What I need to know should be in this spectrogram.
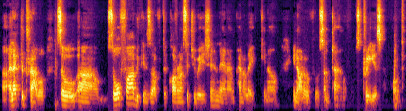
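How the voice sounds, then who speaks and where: Gravelly hesitant Sri Lankan-born monk. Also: male voice, on the low side, fairly quick, few pauses, low-quality recording. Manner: hesitant, many fillers. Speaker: Buddhist monk. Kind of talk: casual interview answers.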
